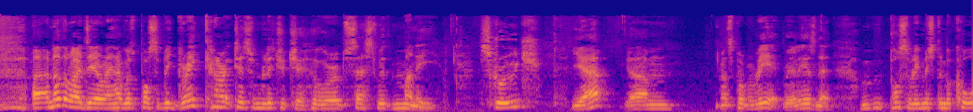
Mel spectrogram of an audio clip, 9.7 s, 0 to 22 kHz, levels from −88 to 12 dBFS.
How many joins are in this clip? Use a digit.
2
